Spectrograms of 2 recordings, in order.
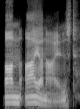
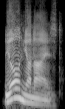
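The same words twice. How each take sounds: First: The stress is on the second syllable. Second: The stress is on the first syllable. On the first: A substance that does not break into ions. "I accent the second syllable" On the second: A workforce organized into a labor union. "Mario says it's accented on the first syllable"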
